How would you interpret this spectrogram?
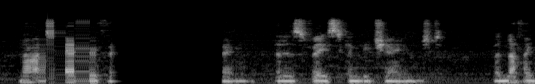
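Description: From 0.42 to 0.98 s the speech turns into a rigid metallic buzz at 50 Hz, robotic sound from repeated short buffers, likely caused by audio arriving too seldom so that most of this stretch is 20 ms repeats. A spectrogram would show evenly spaced harmonics at 50 Hz steps, and the waveform would show identical repeating cycles.

A call audio freeze follows from 1.11 to 2.24 s, likely from delayed packets draining the jitter buffer. The last sound is stretched into a fading buzz or hiss, then about a second of silence, and speech resumes with nothing lost but arrives 1.1 s late. The waveform shows a flat gap, and the spectrogram shows a smeared tail fading to blank.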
